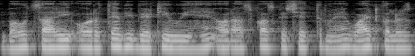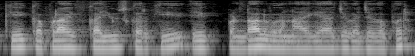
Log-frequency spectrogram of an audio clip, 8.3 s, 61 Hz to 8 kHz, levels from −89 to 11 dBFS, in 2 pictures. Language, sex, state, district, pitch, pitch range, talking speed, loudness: Hindi, male, Jharkhand, Deoghar, 120 Hz, 115-130 Hz, 210 wpm, -20 LUFS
